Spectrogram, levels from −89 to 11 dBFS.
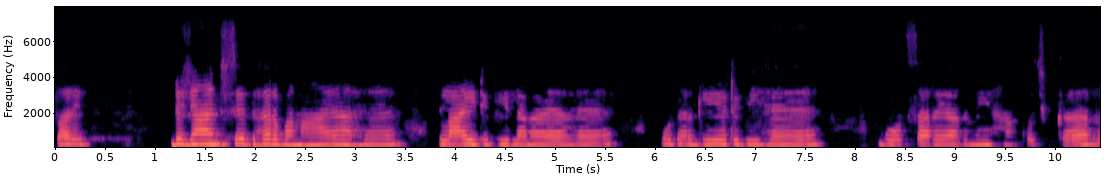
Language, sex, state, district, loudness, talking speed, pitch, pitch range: Hindi, male, Bihar, Supaul, -24 LUFS, 115 wpm, 255 Hz, 245-265 Hz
